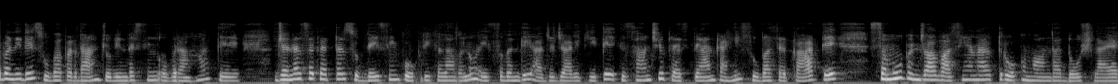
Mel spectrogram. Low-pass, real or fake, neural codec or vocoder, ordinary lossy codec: 7.2 kHz; fake; codec, 44.1 kHz, 2.6 kbps, SNAC; AAC, 48 kbps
